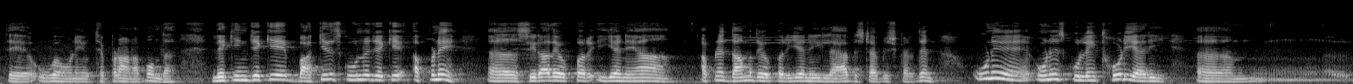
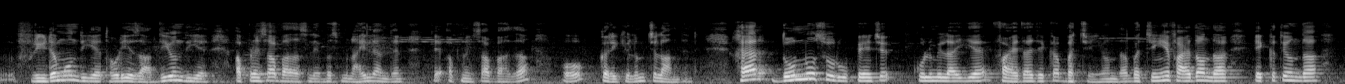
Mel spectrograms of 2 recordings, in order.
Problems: none marked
